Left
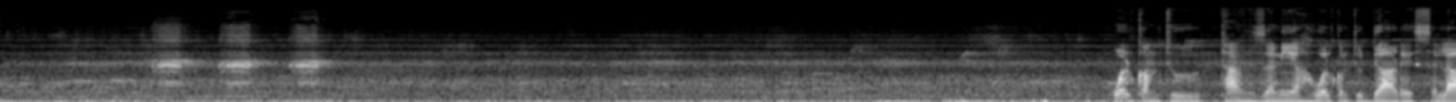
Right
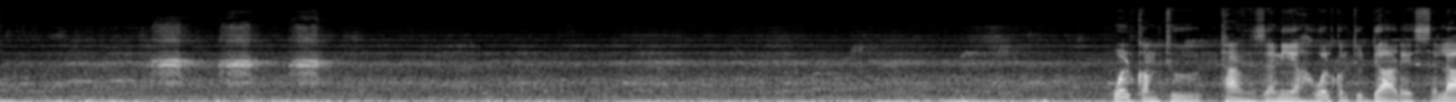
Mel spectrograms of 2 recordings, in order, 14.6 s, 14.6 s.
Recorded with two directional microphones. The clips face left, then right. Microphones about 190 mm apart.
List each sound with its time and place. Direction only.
2.2 s crow: 40° left (ahead or behind)
11.1 s speech: 5° right (ahead or behind)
